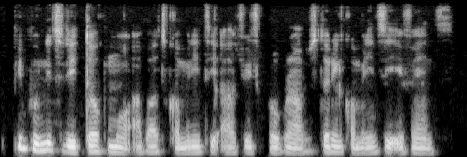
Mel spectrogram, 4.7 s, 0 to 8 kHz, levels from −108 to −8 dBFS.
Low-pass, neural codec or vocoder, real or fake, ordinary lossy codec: 7.2 kHz; none; real; none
